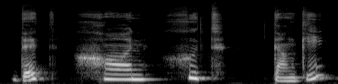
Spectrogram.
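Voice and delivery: Dit gaan goed, dankie said very slowly for learners; slow clear demo. Shown as a demonstration. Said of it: "put it into real sentences".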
